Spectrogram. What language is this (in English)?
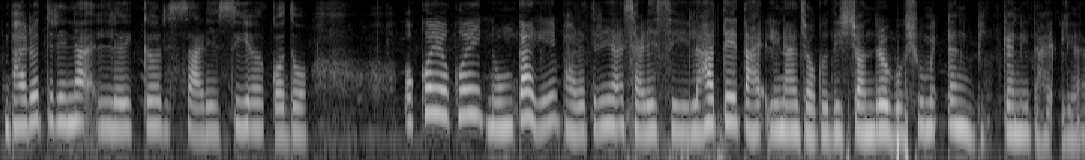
Santali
